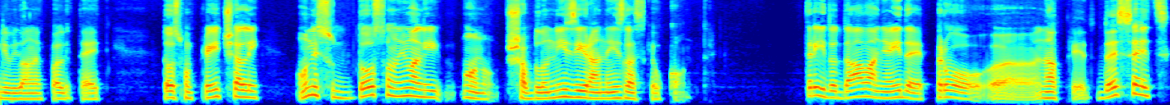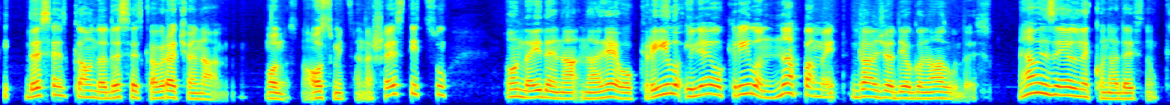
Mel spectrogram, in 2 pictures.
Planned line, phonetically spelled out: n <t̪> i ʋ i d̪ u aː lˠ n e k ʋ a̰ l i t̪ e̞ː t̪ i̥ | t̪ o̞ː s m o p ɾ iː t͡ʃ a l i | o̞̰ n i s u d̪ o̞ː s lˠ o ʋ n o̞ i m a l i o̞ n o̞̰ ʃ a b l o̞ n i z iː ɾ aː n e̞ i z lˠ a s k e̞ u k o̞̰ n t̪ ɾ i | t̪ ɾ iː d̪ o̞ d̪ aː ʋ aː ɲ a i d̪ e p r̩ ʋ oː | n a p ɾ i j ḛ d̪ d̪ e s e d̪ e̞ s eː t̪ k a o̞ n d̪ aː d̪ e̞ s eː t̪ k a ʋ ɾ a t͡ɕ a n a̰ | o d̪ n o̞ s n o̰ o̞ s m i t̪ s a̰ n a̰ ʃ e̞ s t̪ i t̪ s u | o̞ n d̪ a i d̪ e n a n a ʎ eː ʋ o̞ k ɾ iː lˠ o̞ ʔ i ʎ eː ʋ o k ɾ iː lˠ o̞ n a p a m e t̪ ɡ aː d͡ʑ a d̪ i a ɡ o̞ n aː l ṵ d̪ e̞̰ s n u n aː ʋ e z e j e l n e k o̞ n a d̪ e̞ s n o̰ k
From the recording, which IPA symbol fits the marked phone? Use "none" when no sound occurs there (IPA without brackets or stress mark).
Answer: d̪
